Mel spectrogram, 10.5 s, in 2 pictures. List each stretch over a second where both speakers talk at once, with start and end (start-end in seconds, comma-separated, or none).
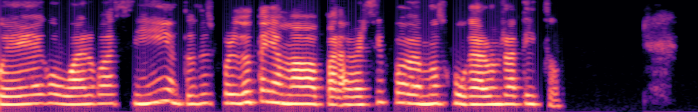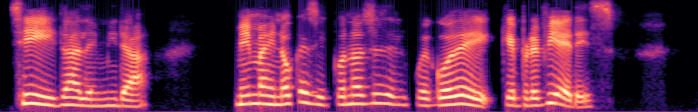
none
